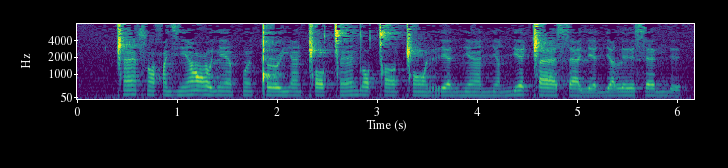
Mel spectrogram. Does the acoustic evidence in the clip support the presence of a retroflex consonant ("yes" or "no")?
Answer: no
